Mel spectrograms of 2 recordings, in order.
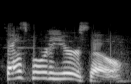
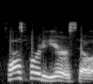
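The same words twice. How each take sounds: First: Opening line hit louder by accident; loud slip at the start of a new chapter; too loud. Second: Said in the usual way. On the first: Real, not acted. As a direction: start the sentence a bit too loud for the mic. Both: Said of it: "Oh, sorry, that was probably really loud".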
